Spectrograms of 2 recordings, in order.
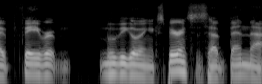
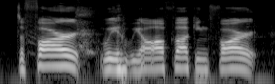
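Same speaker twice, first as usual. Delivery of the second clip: mock scolding, exasperated, high, loud, slow. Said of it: "you'd be like".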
